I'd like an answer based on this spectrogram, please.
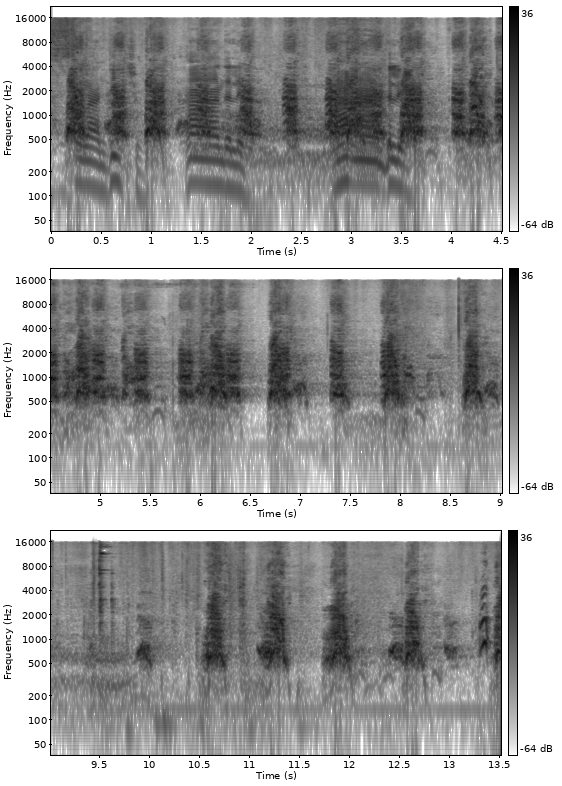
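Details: Young American Staffordshire Terrier working as a sporting dog in training for ADBA shows and sporting events, barking sharply and repeatedly at an irregular pace, while a man laughs and praises it with "good boy" near the start.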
